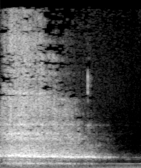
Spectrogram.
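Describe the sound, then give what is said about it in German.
A deep breath taken during a guided relaxation exercise: a long, airy, breathy exhale that starts fairly loud and fades over about a second and a half, with no talk. “Und schließ die Augen und atme mal tief durch die Nase ein und durch den Mund wieder aus.”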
